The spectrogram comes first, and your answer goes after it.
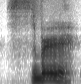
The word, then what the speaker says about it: SBIR: that's a Mac okay sbir saber cber that is spelled out SB would be so terrible if you had to say that all the time SBI no it's cber cber okay yeah uh small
